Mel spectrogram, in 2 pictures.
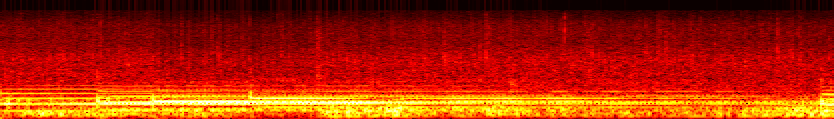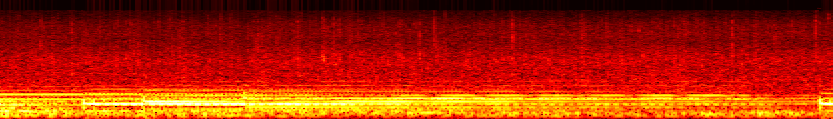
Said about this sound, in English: The wind and the rain whipped my face as I walked alone in the dark.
